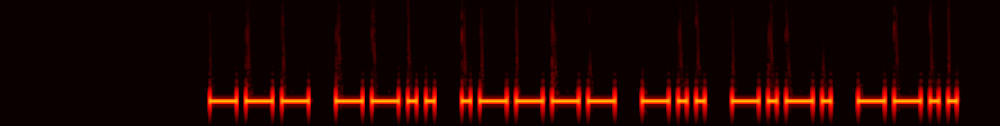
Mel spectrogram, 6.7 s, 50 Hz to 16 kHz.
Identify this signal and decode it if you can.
Morse code, heard as a keyed tone, about 20 wpm, 700 Hz. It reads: OZ1DCZ
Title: DXCC-100 Call Signs - 6 Characters - Repeated 2x - 20wpm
